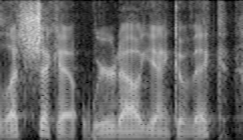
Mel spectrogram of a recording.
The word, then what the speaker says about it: Yankovic: description box so let's check out weird out Yankovic it's Yankovic apparently we had uh some comments saying that normally would be Yankovich because I said that in the last video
